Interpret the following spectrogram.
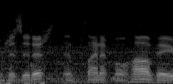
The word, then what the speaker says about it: Mojave: As a kid, I pronounced that as planet Muvaja. Muvaje. Yeah, I had to learn what Mojave actually sounded like from my fiance.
